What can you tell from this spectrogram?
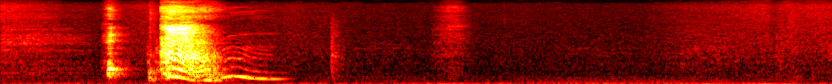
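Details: Japanese woman with runny nose attributed to house dust: a short catching breath, then one loud, explosive sneeze, followed by quiet room noise.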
